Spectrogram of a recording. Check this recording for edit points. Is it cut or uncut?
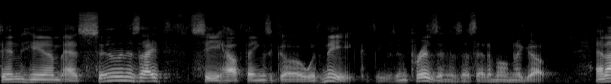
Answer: uncut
